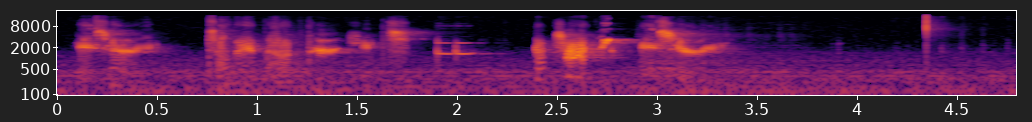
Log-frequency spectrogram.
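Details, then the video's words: Two pet parakeets taking turns talking to a spoon indoors, caged birds; a rapid run of bright chirped and warbled syllables, some slurred like mimicked speech, in bursts over about three seconds, then quiet with one sharp click. "take turns talking to the spoon"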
